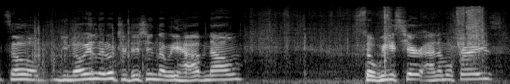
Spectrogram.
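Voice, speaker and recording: A man's voice: sits high, steady tone, normal speed, background noise. A young man talking casually to viewers as a vlog co-host, telling stories in a conversational way. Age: young adult. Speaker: vlogger, channel co-host. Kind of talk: casual chatty storytelling vlog.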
